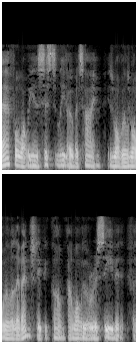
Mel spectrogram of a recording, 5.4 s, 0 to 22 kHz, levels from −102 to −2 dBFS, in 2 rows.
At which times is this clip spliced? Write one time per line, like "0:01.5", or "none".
0:01.3
0:02.0
0:02.5
0:04.0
